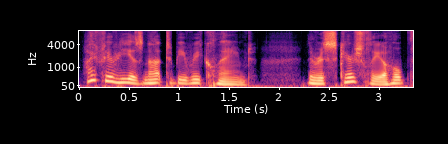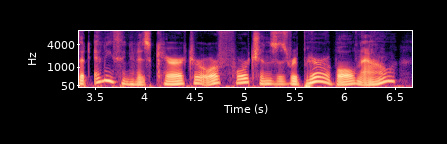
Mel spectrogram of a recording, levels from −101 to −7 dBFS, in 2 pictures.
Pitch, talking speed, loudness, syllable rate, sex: 135 Hz, 205 wpm, -18 LUFS, 6.3 syllables/s, male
